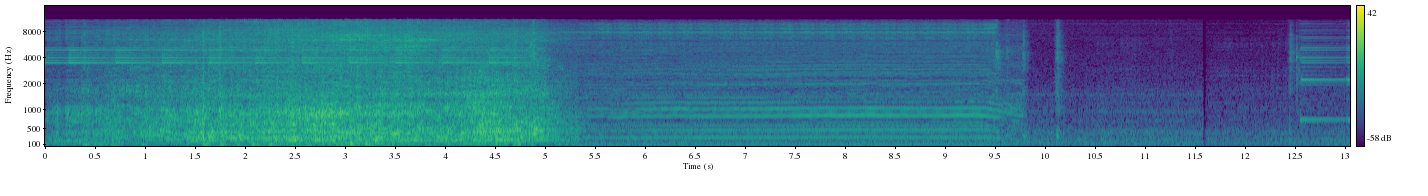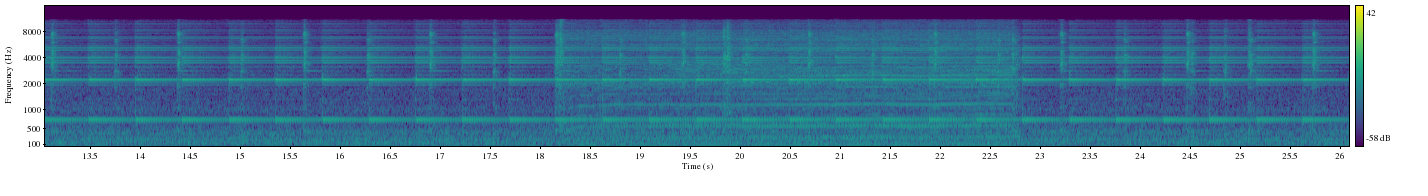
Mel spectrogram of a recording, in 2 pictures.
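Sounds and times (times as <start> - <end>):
electronic crossing warning bell: 0.0 - 5.4, 12.5 - 26.0.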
